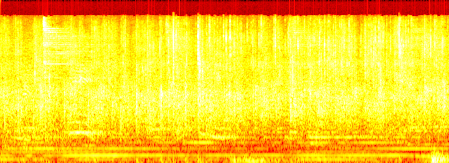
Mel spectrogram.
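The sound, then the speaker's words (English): An audience at a church healing service claps steadily together, a dense wash of many hands, with a low hum of voices and a resonant drone beneath the applause. “Come on, clap your hands.”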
